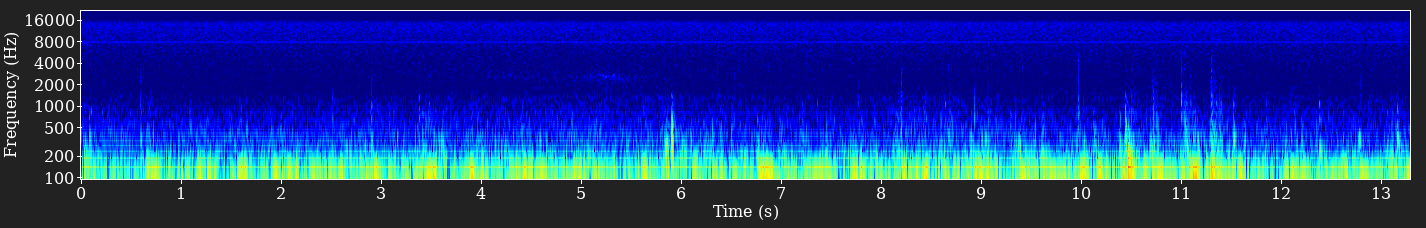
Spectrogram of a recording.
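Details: Kia Sportage 3 while driving, before repair: irregular dull knocks, sometimes bunched, over steady low road rumble; steering rack knock.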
